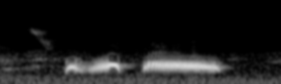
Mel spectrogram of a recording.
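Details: Spotted dove coo for stimulating other doves: a rising, wobbling opening note running into a long level hum of low pitch, one full phrase in a quiet setting.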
